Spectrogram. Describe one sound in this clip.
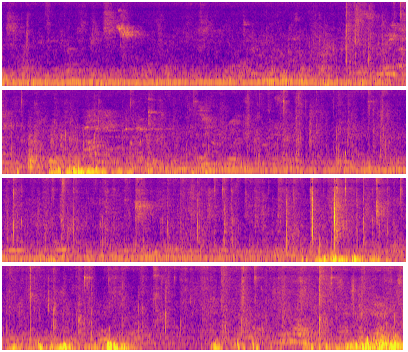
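Footsteps tap on stone paving nearby.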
